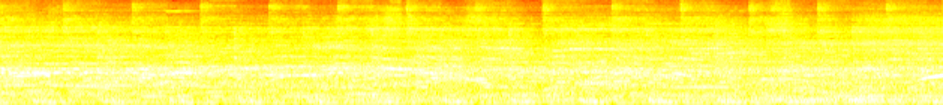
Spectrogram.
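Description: Crowd of parade spectators, children's voices among them, shouting and cheering over parade music, with many voices calling out at once.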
